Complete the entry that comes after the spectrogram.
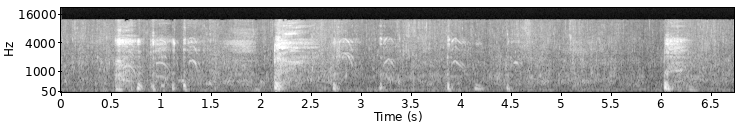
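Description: Cold water from three qanats flowing together rushes and splashes steadily, broken by sharp bursts of splashing as something moves through it, with a few faint sounds like a cough or throat clearing mixed in.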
